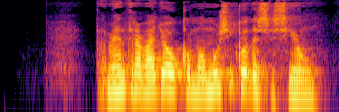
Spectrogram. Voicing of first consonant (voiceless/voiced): voiceless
